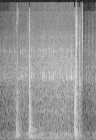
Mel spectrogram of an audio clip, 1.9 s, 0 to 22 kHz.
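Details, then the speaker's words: 2024 Toyota Tacoma TRD Off Road (i-FORCE), first-year model: after each door slam, a short loose buzzy rattle from the rear, only when the passenger rear door is closed. The soft-close tailgate strap is slapping. "We can tell you what that is. It is the strap for the tailgate, which is soft close."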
